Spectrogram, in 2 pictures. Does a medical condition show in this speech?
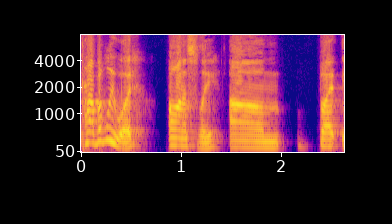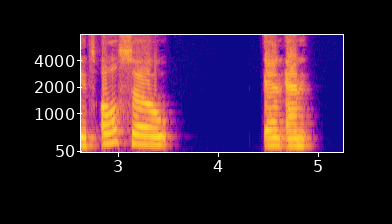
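No.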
